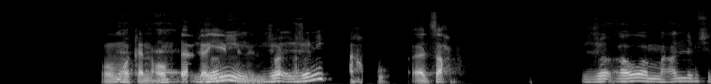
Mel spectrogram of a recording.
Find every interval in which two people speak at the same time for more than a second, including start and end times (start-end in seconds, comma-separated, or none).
1.1-3.1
